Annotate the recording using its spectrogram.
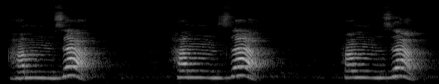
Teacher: இதுவும் சேம் ஹ மாதிரி தான், தொண்டையோட அடி பாகத்திலிருந்து வரணும். ஹம்சா ஹம்சா ஹம்சா.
